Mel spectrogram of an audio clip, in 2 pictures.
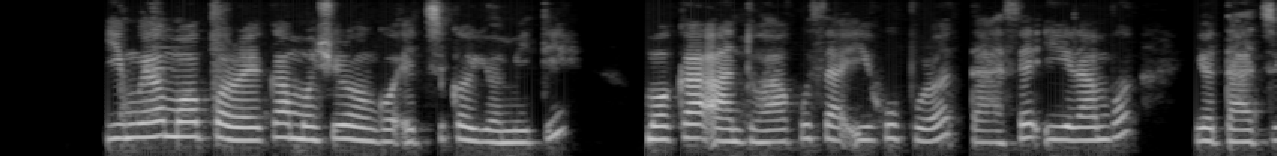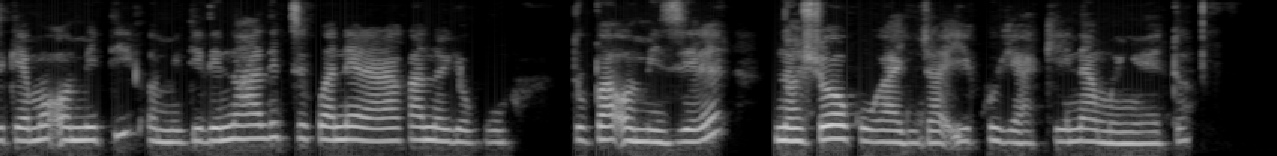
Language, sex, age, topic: Oshiwambo, female, 18-24, agriculture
